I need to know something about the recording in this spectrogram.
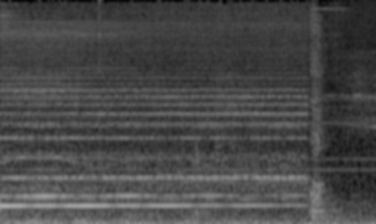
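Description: An electric train motor whines steadily, then cuts off.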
